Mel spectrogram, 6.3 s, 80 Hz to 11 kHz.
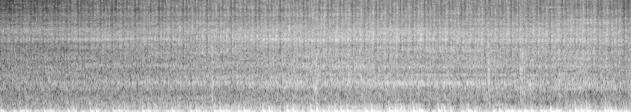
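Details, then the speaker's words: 1970 Triumph motorcycle, freshly assembled, first run on the stand before test ride: steady deep even exhaust beat with no knocks, misses or rattles; a healthy, well-running twin. "well the first roll out of a real pretty green 1970 Triumph that we just put together sounds good on the stand"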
